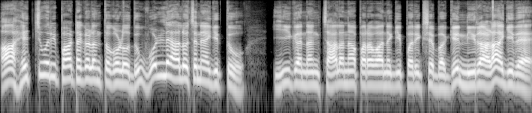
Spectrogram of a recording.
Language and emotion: Kannada, happy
